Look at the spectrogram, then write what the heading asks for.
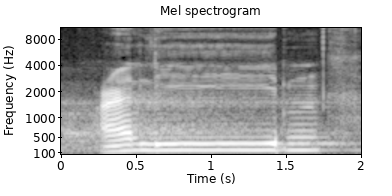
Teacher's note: Li kita panjangkan dua sampai dengan enam harakat, terus setelahnya kita sukunkan huruf mim. Nama hukum tajwidnya adalah mad arid lis sukun.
